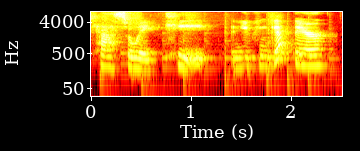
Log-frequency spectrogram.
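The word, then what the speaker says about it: Castaway Cay: K or Castaway key it is kind of spelled Castaway K but I've done my research and from everything I can see it's pronounced Castaway key and you can get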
